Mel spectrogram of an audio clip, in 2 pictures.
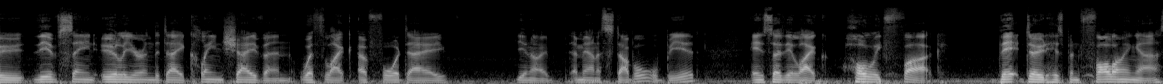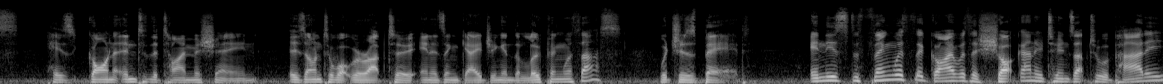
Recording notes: Recording in a car on their way to LAX at the end of their USA tour.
